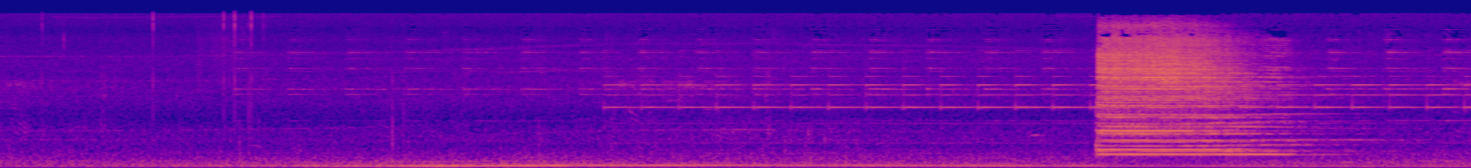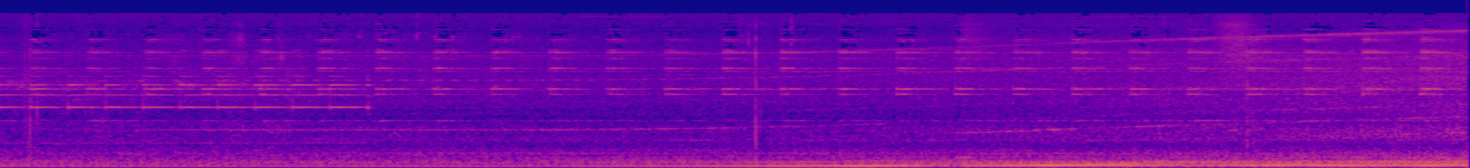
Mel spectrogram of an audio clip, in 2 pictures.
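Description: Approaching Amtrak passenger train: the diesel locomotive's low rumble builds as it nears, with one loud, long horn blast of about two seconds some eleven seconds in.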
